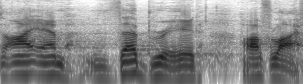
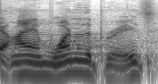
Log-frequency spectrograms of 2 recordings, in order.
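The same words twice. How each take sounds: First: "the" leaned on, said as the one and only; the bread of life, with "the" stressed. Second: Said in the usual way. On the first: Shown as a demonstration. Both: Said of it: "This, he doesn't say".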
